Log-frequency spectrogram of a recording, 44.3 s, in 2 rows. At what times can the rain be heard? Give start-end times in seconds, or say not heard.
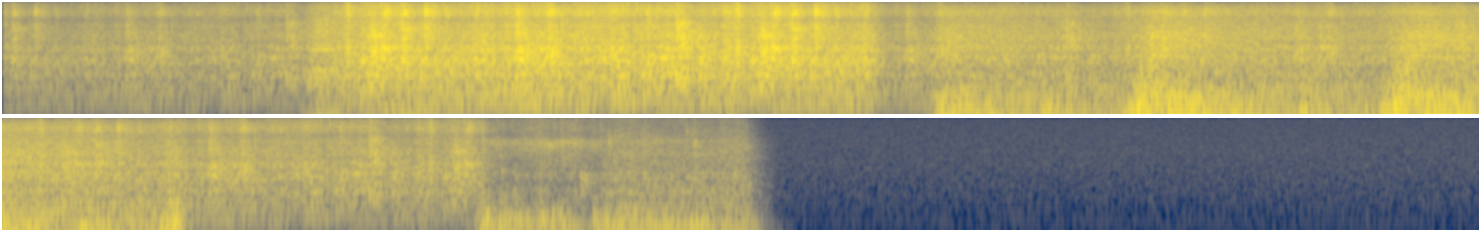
0.0-33.4.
